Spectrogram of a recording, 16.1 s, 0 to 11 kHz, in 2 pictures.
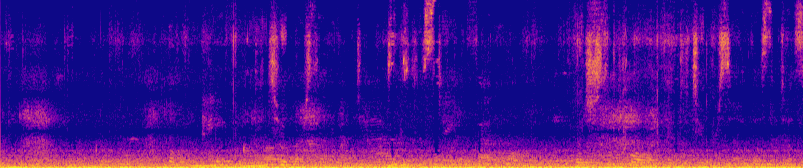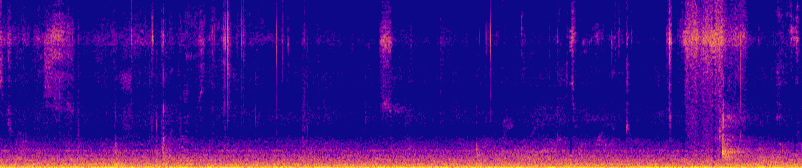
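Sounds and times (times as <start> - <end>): murmur of voices: 0.0 - 10.5
low rumble of room noise: 0.0 - 16.0.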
